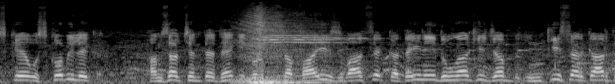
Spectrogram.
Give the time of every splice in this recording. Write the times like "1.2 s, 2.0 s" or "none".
2.6 s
